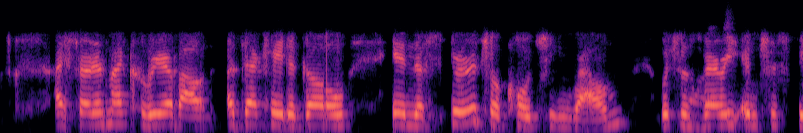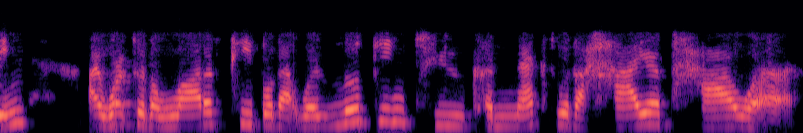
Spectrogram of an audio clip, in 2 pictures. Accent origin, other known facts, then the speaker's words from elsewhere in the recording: Venezuela; born there; first language Spanish; English is a second language; Latina women of African-American descent, which is what I am, because although I was born in Venezuela, Spanish is my first language. I'm very proud of where I'm from. My parents are actually from the Caribbean. They were born in Haiti.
